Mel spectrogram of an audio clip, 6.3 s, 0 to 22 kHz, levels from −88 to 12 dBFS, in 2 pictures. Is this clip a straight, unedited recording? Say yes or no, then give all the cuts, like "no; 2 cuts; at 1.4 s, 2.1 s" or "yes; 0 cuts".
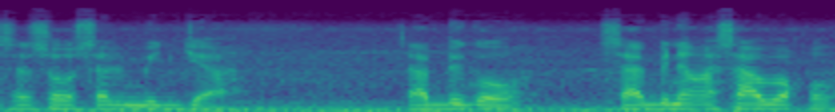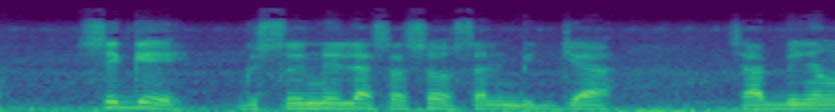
yes; 0 cuts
